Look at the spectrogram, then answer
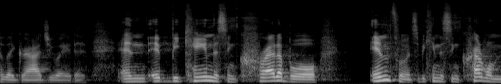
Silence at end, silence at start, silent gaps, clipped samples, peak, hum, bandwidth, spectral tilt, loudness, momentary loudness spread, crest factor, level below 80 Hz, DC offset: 0 s; 0 s; none; under 0.1%; -8 dBFS; none; 19.5 kHz; -5 dB/octave; -28 LUFS; 14 LU; 20 dB; -78 dBFS; under 0.1%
